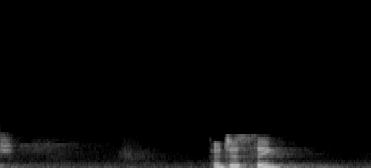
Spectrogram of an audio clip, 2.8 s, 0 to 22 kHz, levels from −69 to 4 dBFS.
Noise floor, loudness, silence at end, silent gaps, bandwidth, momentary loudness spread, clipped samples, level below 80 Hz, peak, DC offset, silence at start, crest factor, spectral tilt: -54 dBFS; -23 LUFS; 0.35 s; none; 4.8 kHz; 25 LU; under 0.1%; -76 dBFS; -6 dBFS; under 0.1%; 0 s; 22 dB; -9 dB/octave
